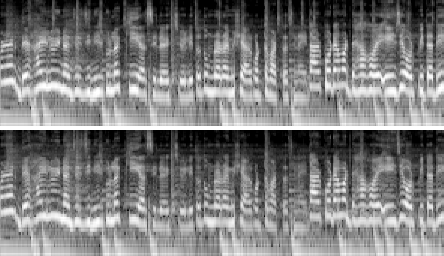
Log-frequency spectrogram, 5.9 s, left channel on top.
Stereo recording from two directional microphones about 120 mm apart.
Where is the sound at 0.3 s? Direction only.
25° left (ahead or behind).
